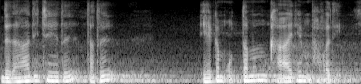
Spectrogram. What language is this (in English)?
Sanskrit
